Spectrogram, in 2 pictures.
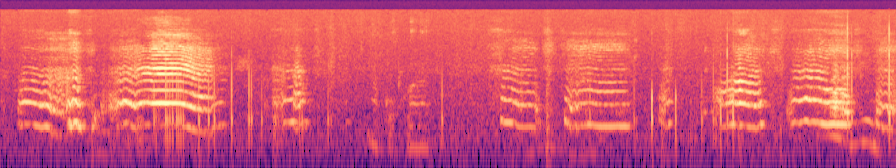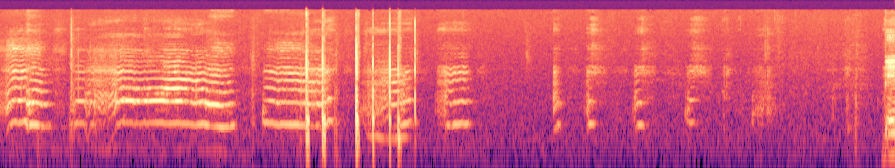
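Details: Three-month-old infant crying in repeated wailing bursts with short gaps for breath, in a small room.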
